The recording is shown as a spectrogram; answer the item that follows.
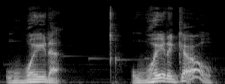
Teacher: to 弱化成 d，因为 to 前面是一个元音， to 可以弱化成 d 这个发音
